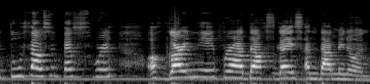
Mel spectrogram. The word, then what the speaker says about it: Garnier: kasi hindi ko rin talaga sure, sabi niya Garnier. Ayun. So, ayan. Speaking of Garnier, second word is on the screen na, guys. Second word, hula-hulaan nyo na para manalo kayo ng 2,000 pesos worth of Garnier products.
